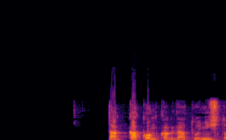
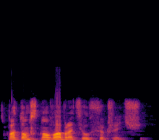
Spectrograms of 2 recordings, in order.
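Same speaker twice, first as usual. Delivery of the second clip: plain reading voice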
